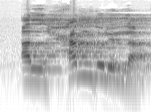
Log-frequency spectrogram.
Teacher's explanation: হা এর মাখরাজ কোথায় বলেন একজন? কণ্ঠনালীর মাঝখান থেকে। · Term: হায়ে হুত্তি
